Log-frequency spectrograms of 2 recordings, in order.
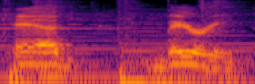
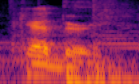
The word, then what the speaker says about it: Cadbury: how we pronounce it, Cadbury, as in 2 words, Cadbury. But even though it's not 2 words, that's how we pronounce it, Cadbury.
